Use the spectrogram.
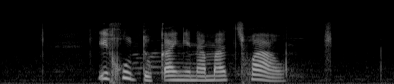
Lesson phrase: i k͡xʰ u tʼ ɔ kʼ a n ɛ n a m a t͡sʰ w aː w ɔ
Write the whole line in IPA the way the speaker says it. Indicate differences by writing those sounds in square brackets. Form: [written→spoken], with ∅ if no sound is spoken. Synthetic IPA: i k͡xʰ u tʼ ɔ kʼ a [n→ɲ] ɛ n a m a t͡sʰ w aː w ɔ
